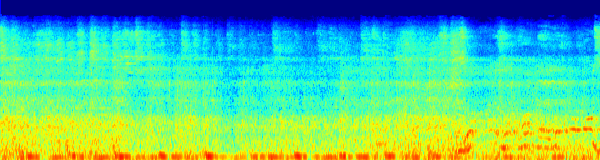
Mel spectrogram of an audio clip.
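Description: Low, steady rumble of a Kalbfleisch Berg-und-Tal-Bahn ride car running round its hilly circular track, with ride music playing over it.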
